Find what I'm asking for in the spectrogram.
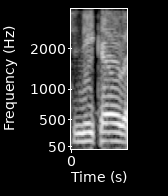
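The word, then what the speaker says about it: Niko: My name's Nico. That's N-I-K-O. And we're with the Bank of Cardiff. And that's spelled C-A-R-D-I-F-F as in Frank.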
